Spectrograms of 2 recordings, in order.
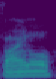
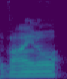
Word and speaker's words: VNYL: a subscription service called I guess it's just pronounced vinyl or v NL v n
